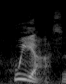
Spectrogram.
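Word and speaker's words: Huios (υἱός): That's in the right-hand column, H-U-I-H-O-S in the chart. Huios is how that's pronounced.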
